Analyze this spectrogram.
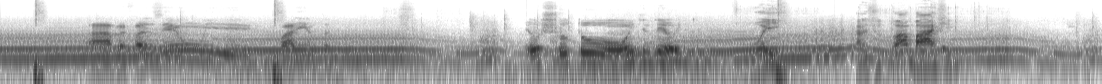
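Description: Tyres screech in short bursts as a car drifts around corners.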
